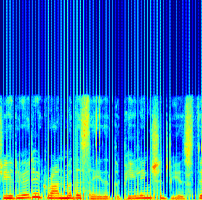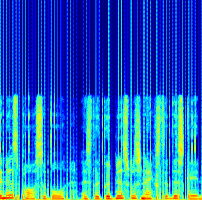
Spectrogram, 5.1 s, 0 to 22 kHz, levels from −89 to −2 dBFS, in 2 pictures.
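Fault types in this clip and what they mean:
Buffer tearing: the writer filling the ring buffer and the hardware reading it have drifted out of step, so their positions cross inside each period. A small slice of every 40 ms period, well under a tenth, replays speech from one lap earlier, around 150 ms old, with abrupt joins at both edges. The speech carries a continuous rough, robotic buzz at 25 Hz for the whole clip, audible wherever there is signal.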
